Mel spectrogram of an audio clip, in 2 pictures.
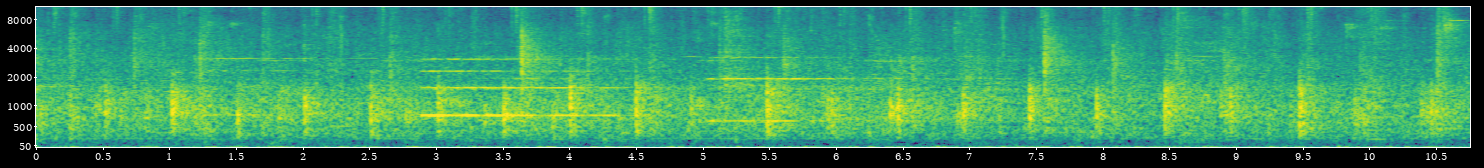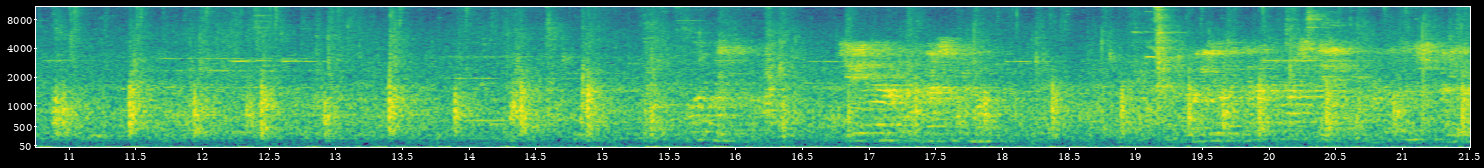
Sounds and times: steps 0.0 - 17.0
subway voices 0.0 - 21.5

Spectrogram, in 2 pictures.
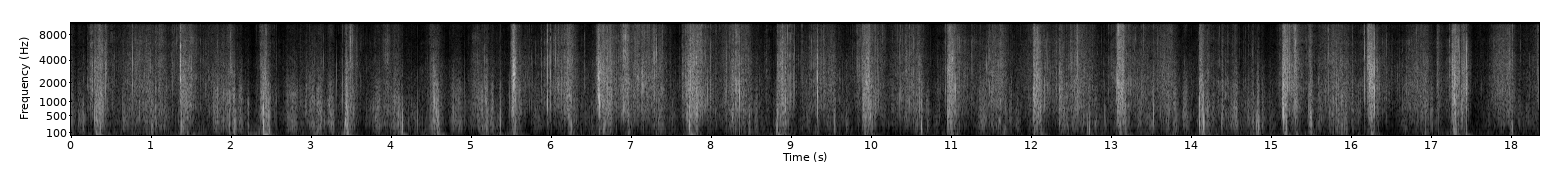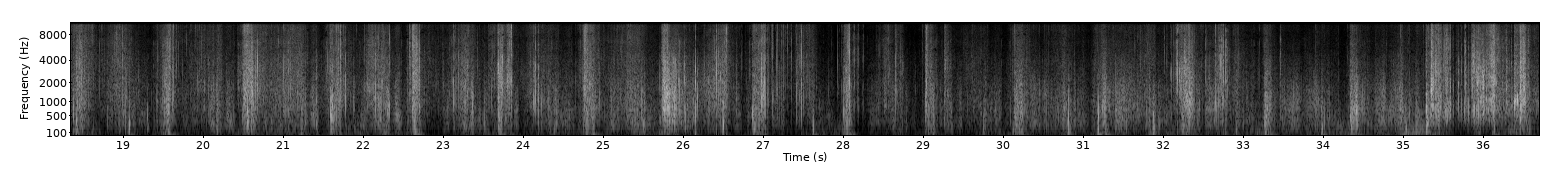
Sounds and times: walking on the straws and garbage 0.0 - 36.7

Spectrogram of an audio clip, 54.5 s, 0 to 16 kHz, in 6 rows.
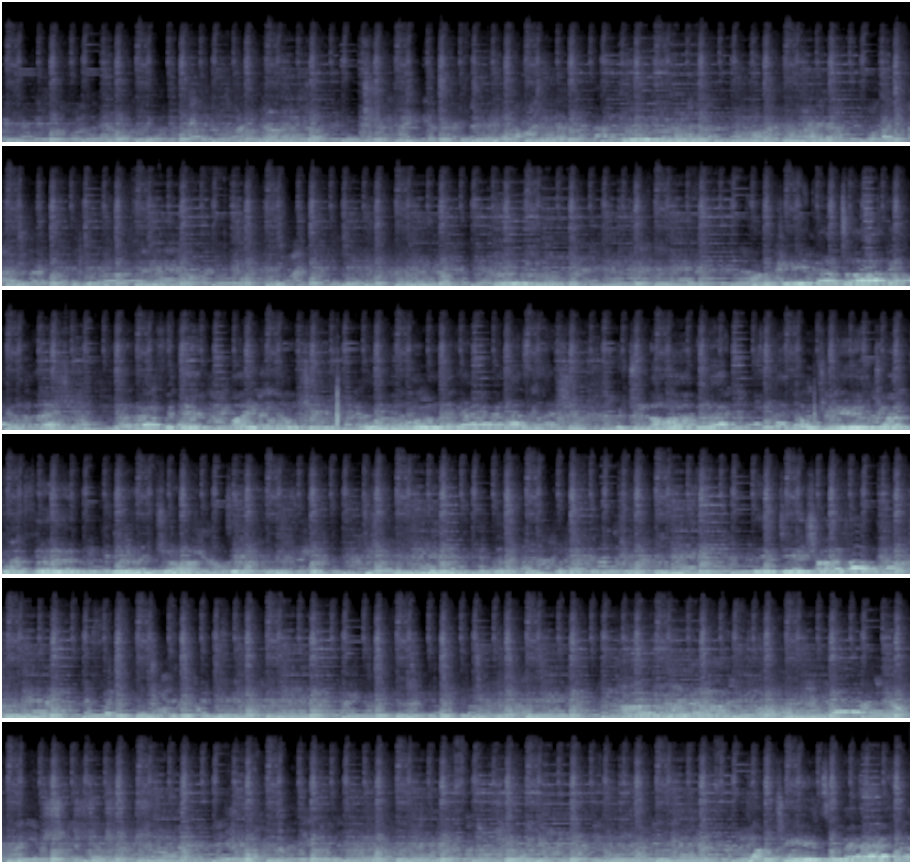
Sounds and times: most old man sings and dances 0.0 - 54.4

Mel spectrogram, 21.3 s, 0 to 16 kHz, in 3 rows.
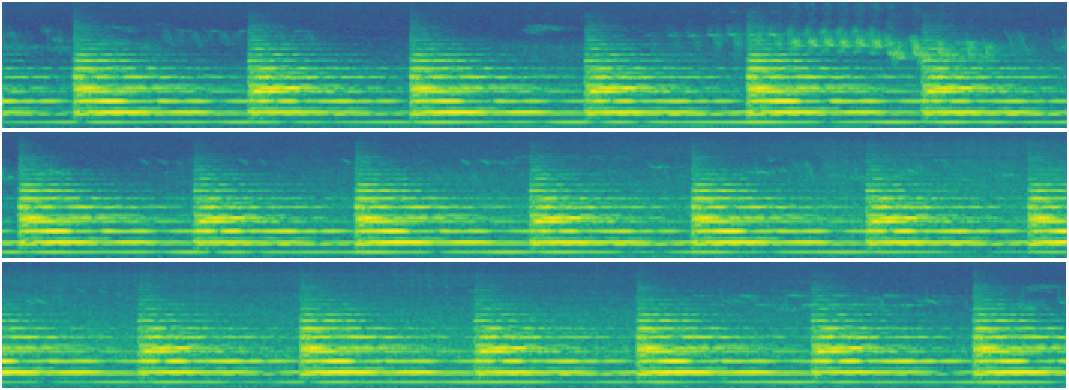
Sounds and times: traffic 11.1 - 18.4

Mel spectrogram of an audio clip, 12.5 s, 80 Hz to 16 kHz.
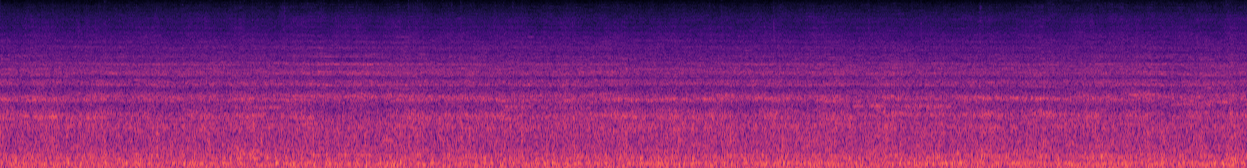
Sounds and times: passage train de marchandise 0.0 - 12.4

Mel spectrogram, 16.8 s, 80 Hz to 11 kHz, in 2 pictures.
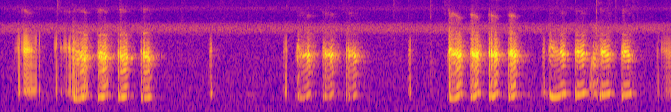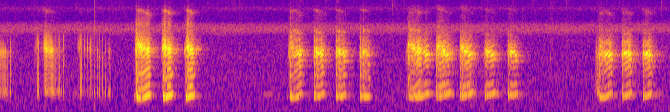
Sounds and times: Frogs chirping 0.2 - 2.0
Frogs chirping 3.5 - 11.0
Frogs chirping 12.0 - 15.0
Frogs chirping 15.8 - 16.7

